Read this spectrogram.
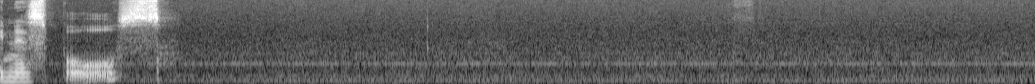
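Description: A felt-tip marker squeaks softly as it writes on paper.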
